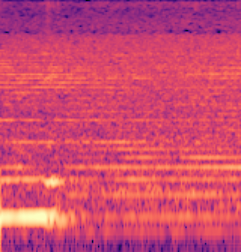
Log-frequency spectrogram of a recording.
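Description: A held melodic note of a Carnatic raga alapana fades out about half a second in, leaving the steady drone of an electronic tanpura.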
